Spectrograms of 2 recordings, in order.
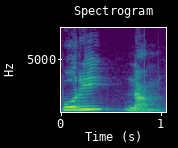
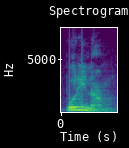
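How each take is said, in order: First: পরিণাম as two held beats, পরি, then ণাম; two-group split. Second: Said in the usual way. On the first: Shown as a demonstration. Teacher shows how we group পরিণাম, split in two beats. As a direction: say পরিণাম louder, broken after পরি. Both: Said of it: "এভাবে আমরা উচ্চারণ করার".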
